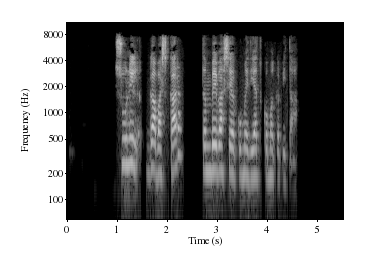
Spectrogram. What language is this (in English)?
Catalan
